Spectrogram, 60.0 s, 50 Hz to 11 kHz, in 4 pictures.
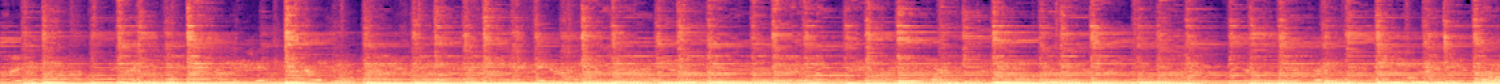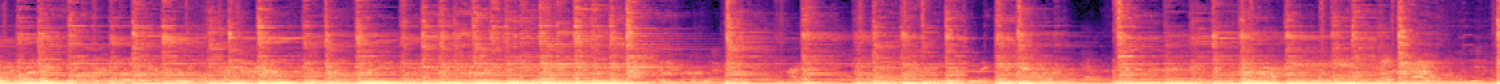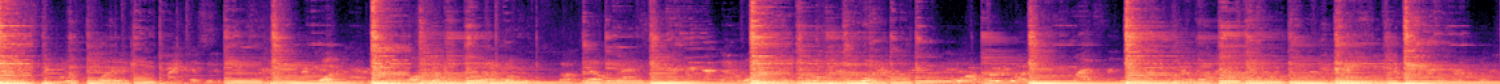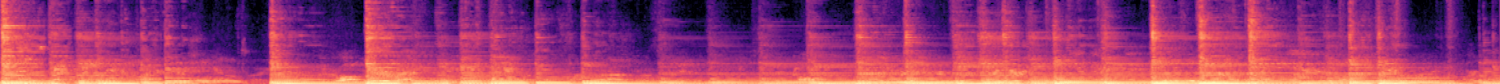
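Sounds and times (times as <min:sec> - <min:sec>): acoustic guitar strummed and picked: 0:00.0 - 1:00.0.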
